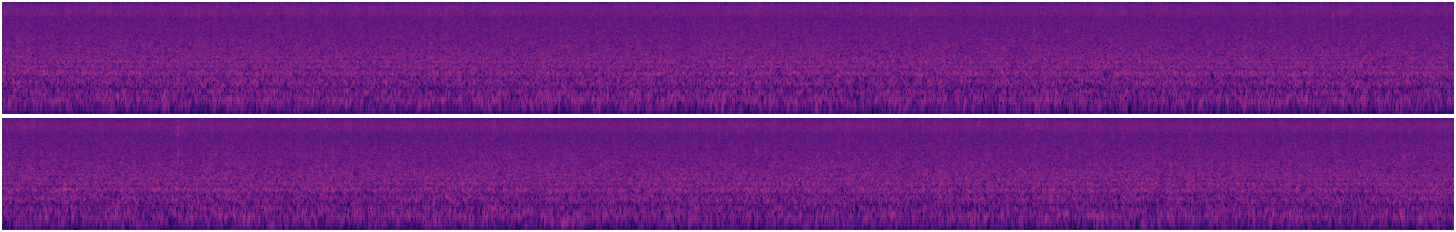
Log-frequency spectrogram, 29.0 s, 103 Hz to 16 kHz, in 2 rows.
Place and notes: TaoMi River, 水上, 埔里鎮桃米里 - the river
The sound of the river
Zoom H2n MS+XY +Spatial audio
